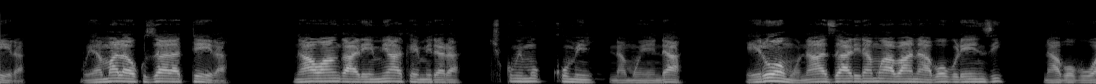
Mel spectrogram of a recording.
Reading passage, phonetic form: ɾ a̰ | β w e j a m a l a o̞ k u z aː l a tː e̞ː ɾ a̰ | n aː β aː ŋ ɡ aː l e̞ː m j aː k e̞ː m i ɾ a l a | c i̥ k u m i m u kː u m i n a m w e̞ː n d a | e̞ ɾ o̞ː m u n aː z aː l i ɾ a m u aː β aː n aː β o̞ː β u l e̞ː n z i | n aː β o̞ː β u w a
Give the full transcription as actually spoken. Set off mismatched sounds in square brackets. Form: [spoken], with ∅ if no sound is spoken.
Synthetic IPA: ɾ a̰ | β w e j a m a l a o̞ k u z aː l a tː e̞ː ɾ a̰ | n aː [w] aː ŋ ɡ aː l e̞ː m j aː k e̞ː m i ɾ a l a | c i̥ k u m i m u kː u m i n a m w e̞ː n d a | e̞ ɾ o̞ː m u n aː z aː l i ɾ a m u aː β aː n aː β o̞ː β u l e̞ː n z i | n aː β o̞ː β u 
